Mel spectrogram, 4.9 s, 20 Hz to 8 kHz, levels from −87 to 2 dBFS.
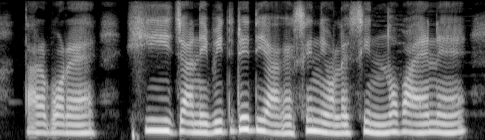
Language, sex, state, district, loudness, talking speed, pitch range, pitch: Chakma, female, Tripura, Unakoti, -13 LUFS, 150 wpm, 180-220 Hz, 190 Hz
